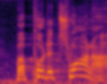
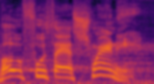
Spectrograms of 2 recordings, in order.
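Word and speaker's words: Bophuthatswana: Baputetswana. I mean, it's a long name, that big. And that's how you pronounce it. Well, the missions professor called it everything. Bofuthaswani.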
